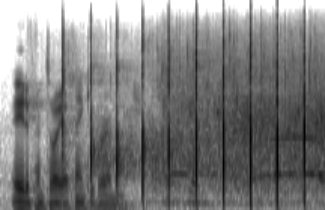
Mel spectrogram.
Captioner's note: applause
